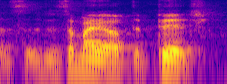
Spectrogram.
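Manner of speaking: ordinary talk, nothing marked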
